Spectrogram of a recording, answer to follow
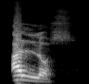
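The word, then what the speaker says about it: ἄλλος: Alos es la pronunciación en griego, consolador, para que esté con vosotros para siempre.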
